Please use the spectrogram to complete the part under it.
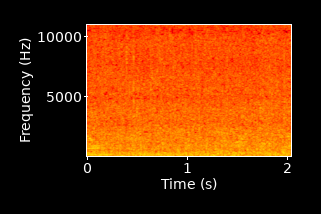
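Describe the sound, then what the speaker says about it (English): Heavy rain hisses steadily and evenly on a flooded city street in Mid-City New Orleans near Canal, a dense continuous wash of falling water. "because it's been raining for so long and the water is so high"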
